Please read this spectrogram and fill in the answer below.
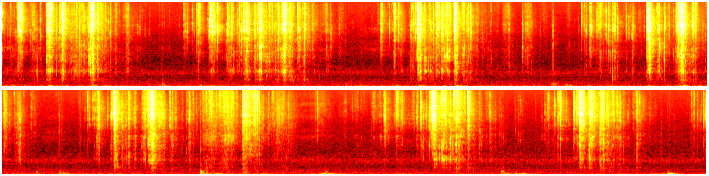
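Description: Foil trading-card pack wrappers being torn open and crinkled by hand, in irregular bursts every few seconds.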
